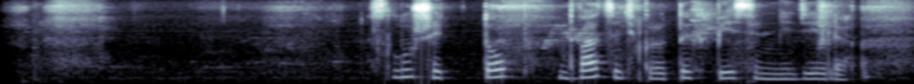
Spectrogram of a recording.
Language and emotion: Russian, neutral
